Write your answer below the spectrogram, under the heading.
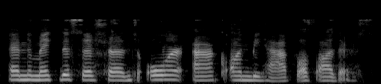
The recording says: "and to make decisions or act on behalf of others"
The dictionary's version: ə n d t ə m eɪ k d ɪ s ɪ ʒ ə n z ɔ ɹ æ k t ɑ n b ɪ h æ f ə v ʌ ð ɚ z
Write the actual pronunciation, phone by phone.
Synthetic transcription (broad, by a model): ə n d m eɪ k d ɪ s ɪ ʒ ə n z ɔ ɹ æ k t ɑ n b ɪ h æ f ə v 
